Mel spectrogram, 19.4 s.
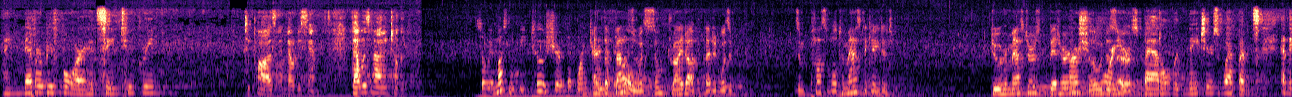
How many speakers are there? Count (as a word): four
